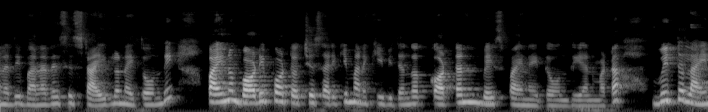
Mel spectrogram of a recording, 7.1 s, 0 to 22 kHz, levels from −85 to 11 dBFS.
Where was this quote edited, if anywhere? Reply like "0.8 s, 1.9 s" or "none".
none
